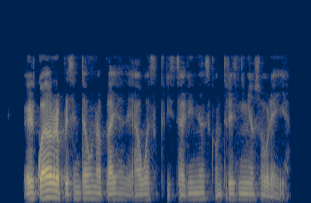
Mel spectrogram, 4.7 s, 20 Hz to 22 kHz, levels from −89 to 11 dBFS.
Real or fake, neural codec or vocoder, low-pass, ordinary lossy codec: real; none; 7.2 kHz; Opus, 64 kbps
